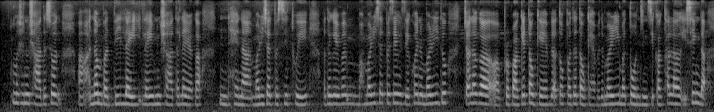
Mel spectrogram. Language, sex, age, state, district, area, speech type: Manipuri, female, 18-30, Manipur, Imphal West, rural, spontaneous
